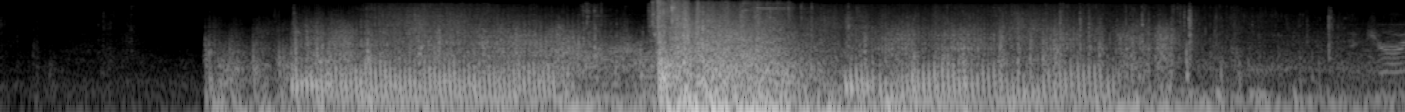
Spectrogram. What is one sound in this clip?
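A rifle fires rapid bursts of shots, echoing loudly.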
